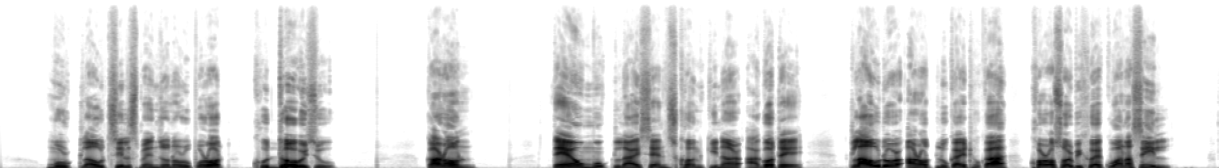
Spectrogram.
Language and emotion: Assamese, angry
